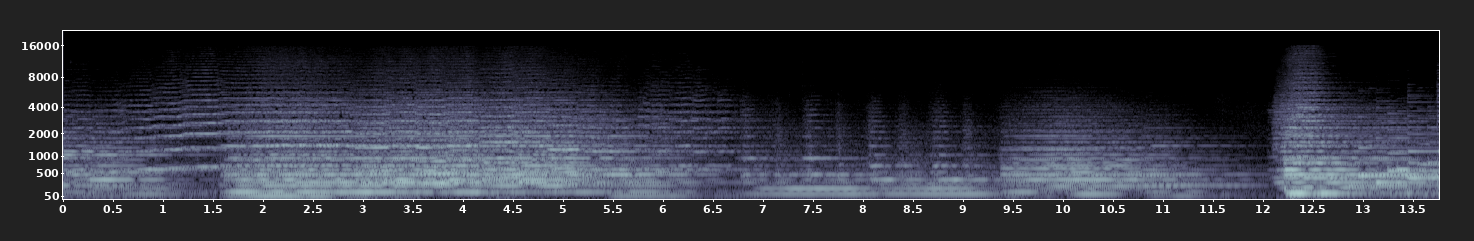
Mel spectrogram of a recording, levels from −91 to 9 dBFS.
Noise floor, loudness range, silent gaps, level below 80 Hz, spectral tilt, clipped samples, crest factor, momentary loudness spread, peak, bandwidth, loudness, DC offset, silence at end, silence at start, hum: -47 dBFS; 11 LU; none; -42 dBFS; -7 dB/octave; under 0.1%; 18 dB; 16 LU; -8 dBFS; 14 kHz; -26 LUFS; under 0.1%; 0 s; 0 s; none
